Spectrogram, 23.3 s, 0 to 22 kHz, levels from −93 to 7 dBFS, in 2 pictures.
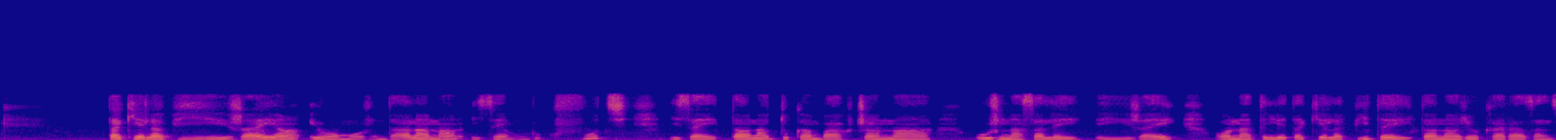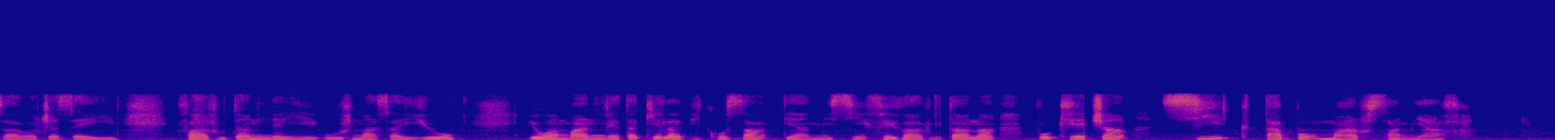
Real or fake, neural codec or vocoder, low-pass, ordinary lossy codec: fake; codec, 16 kHz in and 24 kHz out, 1 kbps, XY-Tokenizer; 7.2 kHz; MP3, 64 kbps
